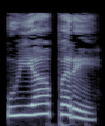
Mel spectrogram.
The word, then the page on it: ಉಯ್ಯಾಪರೆ: uyyāpaṛe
